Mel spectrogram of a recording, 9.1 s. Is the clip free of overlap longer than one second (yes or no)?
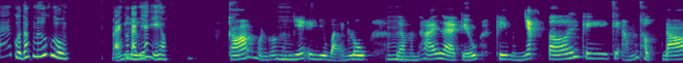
yes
